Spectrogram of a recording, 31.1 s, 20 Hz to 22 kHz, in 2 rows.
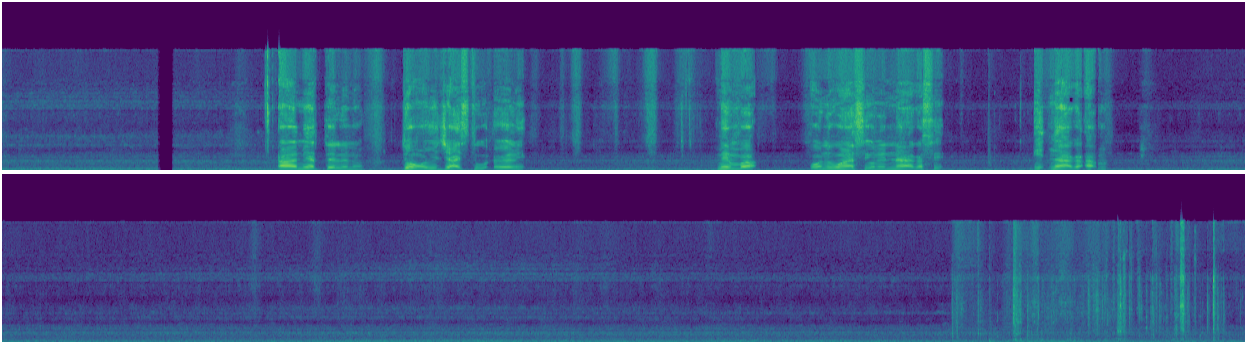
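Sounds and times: car engine rumble inside cabin: 0.0s - 31.0s
short clicks and rattles: 27.7s - 31.0s.

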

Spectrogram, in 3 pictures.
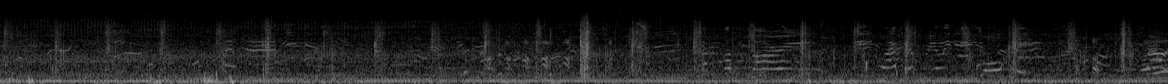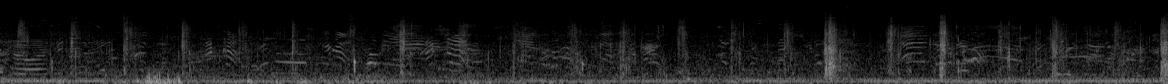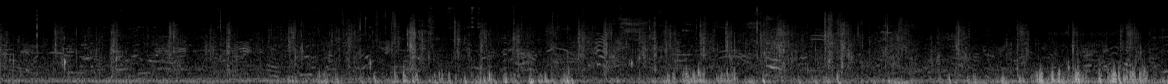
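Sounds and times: footsteps on dirt path: 0.0s - 35.0s
voices in background: 0.0s - 35.0s.

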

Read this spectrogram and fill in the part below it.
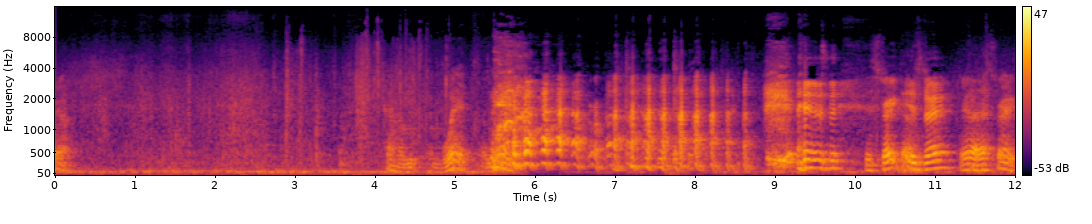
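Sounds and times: fabric rustling: 0.0s - 8.2s
low steady hum: 0.0s - 12.0s.

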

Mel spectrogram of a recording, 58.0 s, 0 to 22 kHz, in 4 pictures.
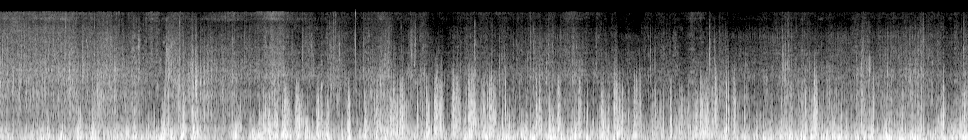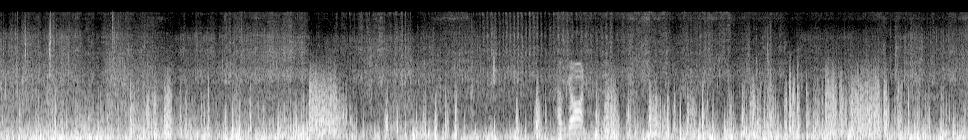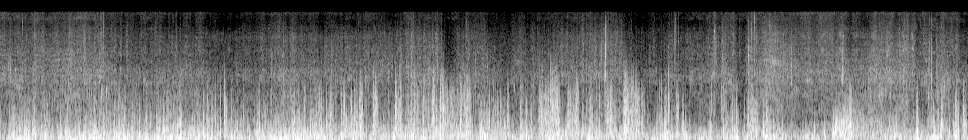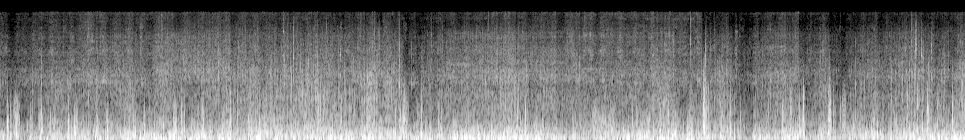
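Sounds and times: bike knocks and rattles: 0.0s - 58.0s
tyres rumbling on dirt: 0.0s - 58.0s
wind buffeting microphone: 0.0s - 58.0s.

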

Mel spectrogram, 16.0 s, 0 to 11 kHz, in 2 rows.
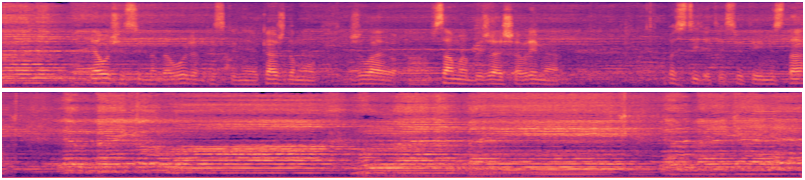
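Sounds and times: unaccompanied vocal chanting: 0.0s - 16.0s.

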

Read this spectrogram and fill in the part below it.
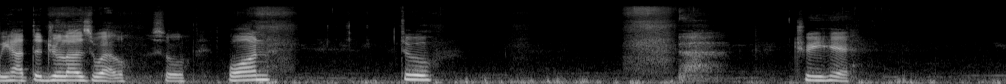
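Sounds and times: breathy puffs into microphone: 4.4s - 7.4s.

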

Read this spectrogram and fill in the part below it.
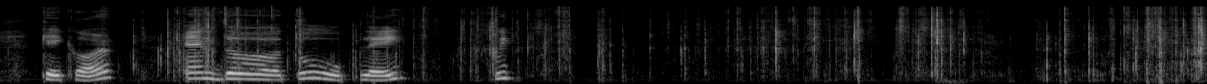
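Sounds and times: paper crinkling and rustling: 1.2s - 12.0s.

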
